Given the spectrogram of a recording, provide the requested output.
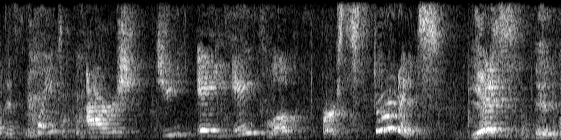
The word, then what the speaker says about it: GAA: Chuck, I think you pronounce it G-A-A, not gay.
